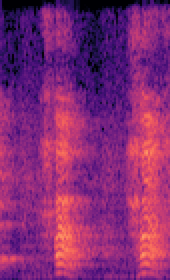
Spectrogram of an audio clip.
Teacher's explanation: ह काकल ध्वनि है, ये स्वर यंत्र मुखी है, इसका उच्चारण स्थान बिल्कुल गले से नीचे ह हाथ धर के आप देखिए, गले से बिल्कुल नीचे का जो हिस्सा है वहां से इसका उच्चारण स्थान होता है, इसलिए इसको स्वर यंत्र मुखी कहते हैं।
